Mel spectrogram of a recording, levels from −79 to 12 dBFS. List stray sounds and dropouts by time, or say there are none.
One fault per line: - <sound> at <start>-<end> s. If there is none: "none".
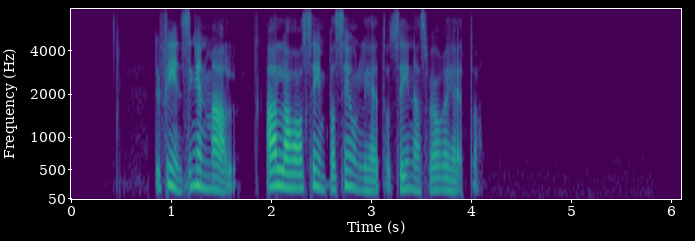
none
